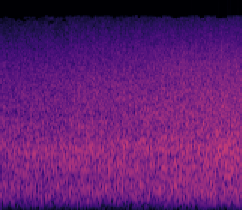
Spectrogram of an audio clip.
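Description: Small waterfall on a woodland stream: water rushing steadily over a stone lip, heard close up.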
